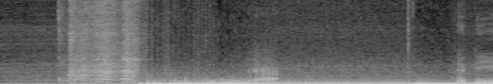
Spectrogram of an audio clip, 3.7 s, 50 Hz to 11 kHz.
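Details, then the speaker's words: Cold fuel-injected engine with undersized 7.5A and 10A fuses causing low supply voltage; cold idle should be 1500 rpm dropping to 1200. Short crank, catches, revs up and sags unevenly; hesitant, poor start instead of easy restart. "itu nggak enak banget ya jadi nyalanya itu nggak enak ya gitu ya jadi nggak bisa Ceng itu nggak bisa ya nggak bisa minta seharusnya injeksi itu bisa dua kali start ya"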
